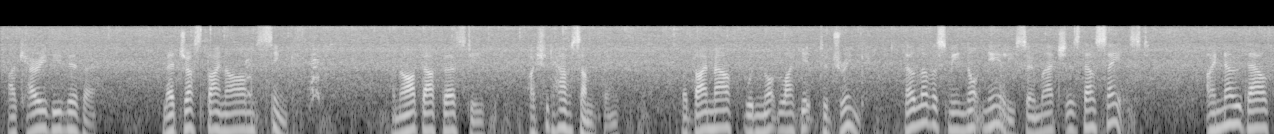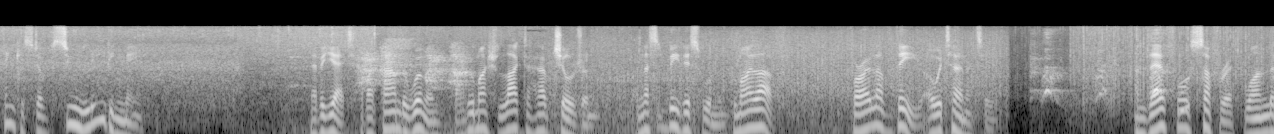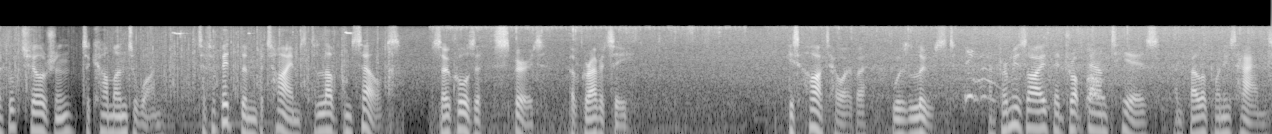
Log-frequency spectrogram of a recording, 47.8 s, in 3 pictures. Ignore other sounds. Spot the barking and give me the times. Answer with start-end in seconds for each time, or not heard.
2.9-4.2, 19.4-21.9, 28.8-30.8, 43.9-45.7.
